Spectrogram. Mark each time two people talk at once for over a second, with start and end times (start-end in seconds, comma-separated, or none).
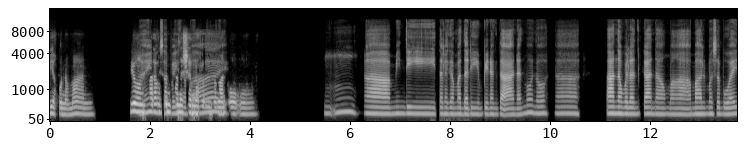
1.9-3.4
